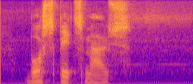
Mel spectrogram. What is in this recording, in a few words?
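"bosspitsmuis", Dutch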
